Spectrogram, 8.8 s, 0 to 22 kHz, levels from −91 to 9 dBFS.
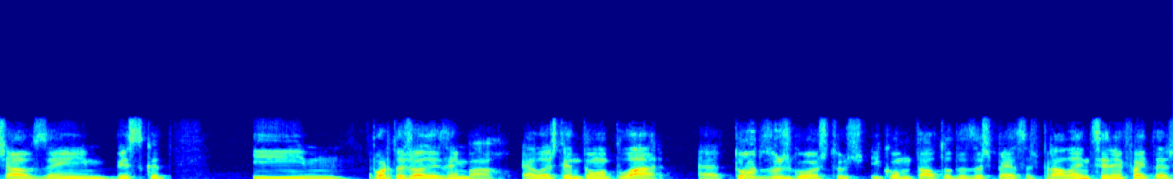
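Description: No technical faults can be heard in the speech, which carries the band-limited sound of an AMR wideband (HD Voice) connection at a rate consistent with 12.65 kbit/s, leaving only light coding colour.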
